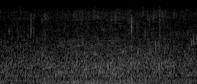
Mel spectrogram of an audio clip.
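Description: Gold Creek at Snoqualmie Pass, a clean, cold mountain creek, rushes and gurgles in a steady, unbroken wash of water, fairly soft and even throughout, with no voices or other sounds.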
